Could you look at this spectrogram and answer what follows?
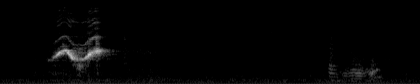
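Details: Pet African grey parrot, a male, in the first recording of him talking: a loud wavering two-part whistle, then a soft brief muttered sound after a pause.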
